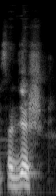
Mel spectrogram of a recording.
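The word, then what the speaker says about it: suggest: आपको chicken सजेस्ट होता gust नहीं सजेस्ट सजेस्ट पढ़ते उसको हां जी एनिमल्स का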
